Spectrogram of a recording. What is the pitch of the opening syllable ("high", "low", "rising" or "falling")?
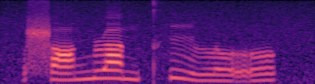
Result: rising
